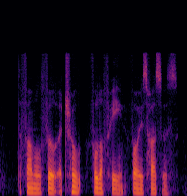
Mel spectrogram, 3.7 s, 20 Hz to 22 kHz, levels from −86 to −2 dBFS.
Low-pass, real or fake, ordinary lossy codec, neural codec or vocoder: 7.2 kHz; fake; none; codec, 16 kHz, 0.3 kbps, FocalCodec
